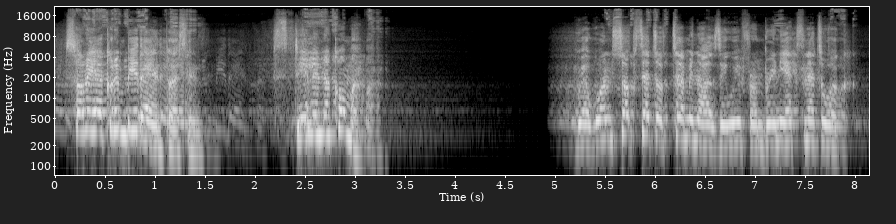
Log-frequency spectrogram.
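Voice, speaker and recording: A woman playing an upbeat, wry young female hacker living as data, giving casual, teasing mission support in a video game. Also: a little high. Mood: urgent, encouraging. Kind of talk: video game voice lines over comms.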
